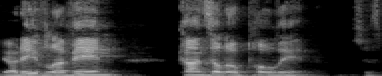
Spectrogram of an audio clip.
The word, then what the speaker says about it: Levin: And Yariv Levin, who is the deputy prime minister, his name rhymes with how the Pauline is pronounced in Hebrew. So she was saying, Yariv Lavin, Kanzalo Pauline, which is not, it's not Poland here.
